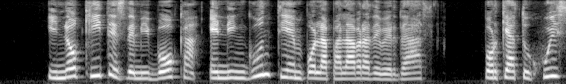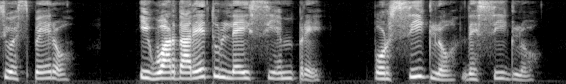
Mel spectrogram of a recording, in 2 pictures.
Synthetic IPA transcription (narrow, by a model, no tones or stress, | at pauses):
ino̞kit̪e̞zðe̞miβokaenːĩŋɡunt̪je̞mpo̞lapalaβɾaðe̞βe̞ɾðað | po̞ɾke̞at̪uxwisjoespe̞ɾo̞ | iɣwaɾðaɾe̞t̪ule̞jsje̞mpɾe̞ | po̞ɾsiɣlo̞ðe̞siɣlo̞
